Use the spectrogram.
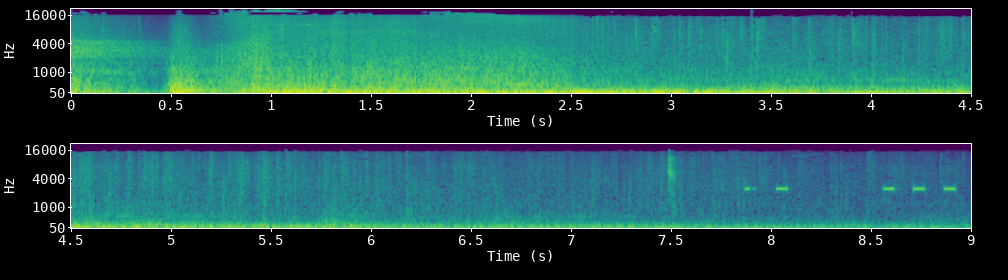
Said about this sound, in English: I'm gonna do an explosion soundboard there. We gotta do an explosion. Yeah, I like that. Yeah. We'll do some explosions.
